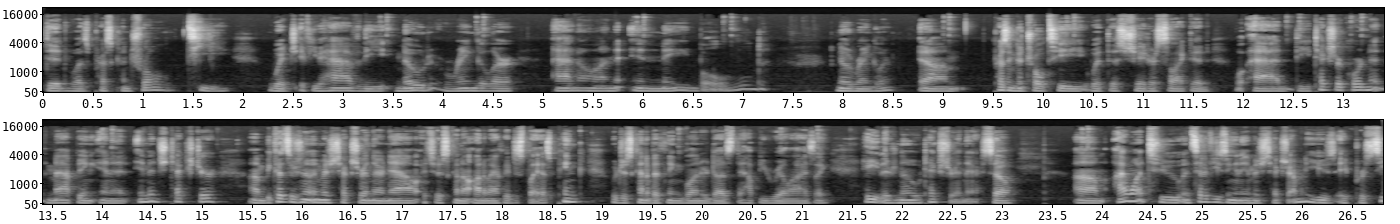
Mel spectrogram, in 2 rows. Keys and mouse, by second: 3.4-4.4 middle drag, 10.2 middle click, 12.4 middle click, 13.0 middle click, 14.0 middle click, 14.4 shift+middle click, 15.2 middle click, 19.7 click, 20.7 click, 21.4 middle click, 22.7 middle click, 23.8 click.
